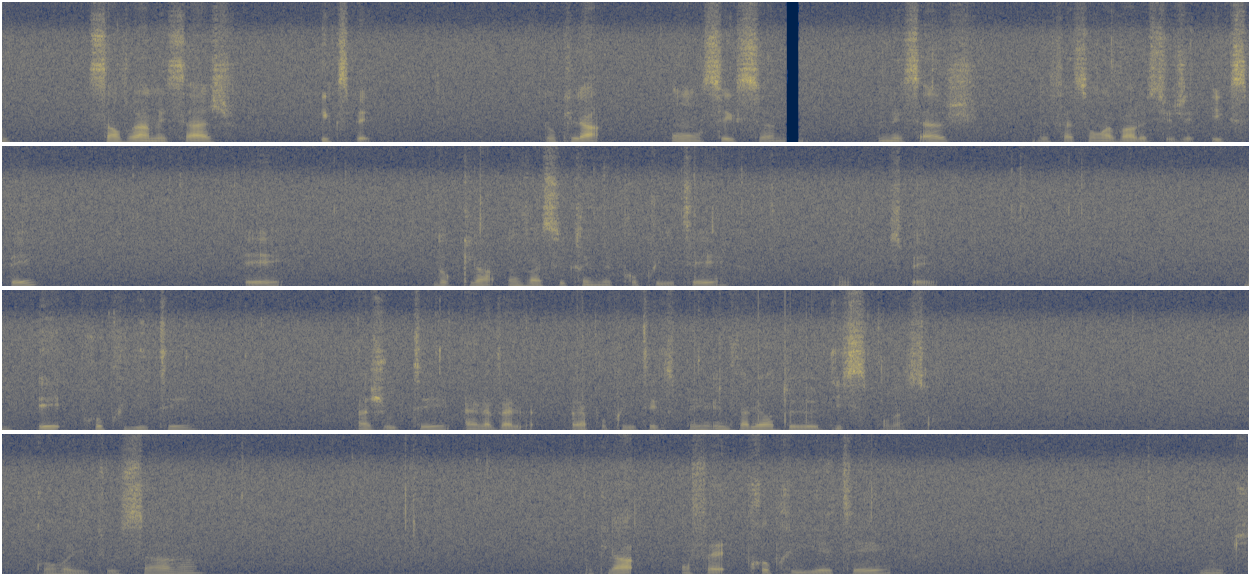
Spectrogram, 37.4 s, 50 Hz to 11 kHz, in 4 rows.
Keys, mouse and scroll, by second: 0.8 click, 2.3 click, 4.9 click, 7.1 click, 7.7 click, 8.0-8.9 typing, 9.2-10.5 drag, 10.7 click, 11.1 click, 11.9 click, 13.9 click, 14.4 click, 15.1-16.0 typing, 16.3 click, 17.4 click, 19.3 click, 20.5 click, 21.1 click, 22.0 click, 22.5 click, 23.1 click, 23.7 KP_1, 23.9 0, 24.2 click, 26.2 click, 28.2 click, 29.8 click, 30.8 click, 31.7 click, 32.2 click, 34.2 click, 36.4 click.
